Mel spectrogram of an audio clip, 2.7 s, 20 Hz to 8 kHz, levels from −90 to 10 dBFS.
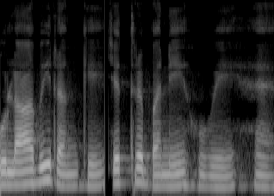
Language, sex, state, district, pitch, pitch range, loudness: Hindi, male, Uttar Pradesh, Hamirpur, 130 Hz, 125-150 Hz, -30 LUFS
